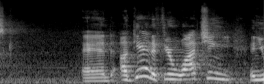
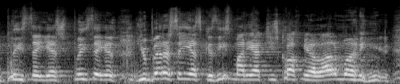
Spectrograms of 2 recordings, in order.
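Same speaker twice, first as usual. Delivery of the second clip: pleading a little louder, laughing at the end; mock begging; 3 semitones higher, 5 dB louder than usual. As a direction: beg her, half joking, on both knees. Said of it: "'cause I was begging".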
